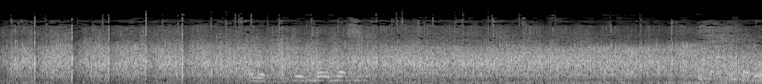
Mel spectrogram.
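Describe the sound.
Sustained applause from a crowd at a gathering of over 10 audiences from several states, given to a pastor, dense and steady for several seconds with a few sharper claps standing out, loud throughout, with faint voices mixed underneath.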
